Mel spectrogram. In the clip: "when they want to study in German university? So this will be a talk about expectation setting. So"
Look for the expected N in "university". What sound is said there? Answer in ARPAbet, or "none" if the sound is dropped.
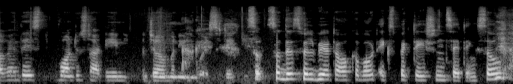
none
